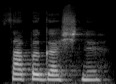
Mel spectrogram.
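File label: "сапӧгасьны", Komi, female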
